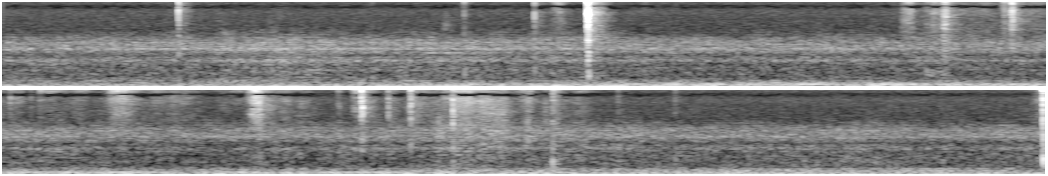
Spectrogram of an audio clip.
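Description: Hands pressing and smoothing paper stickers onto a planner page, heard as faint scattered ticks and rustles of fingers and nails on paper, over a steady low background hum.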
